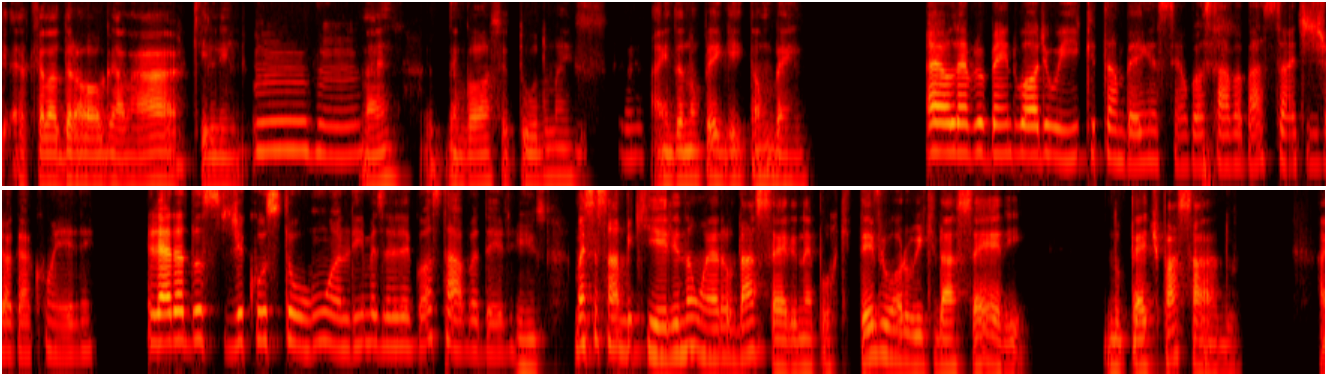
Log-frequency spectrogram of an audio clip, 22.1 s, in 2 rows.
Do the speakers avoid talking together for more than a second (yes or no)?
yes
